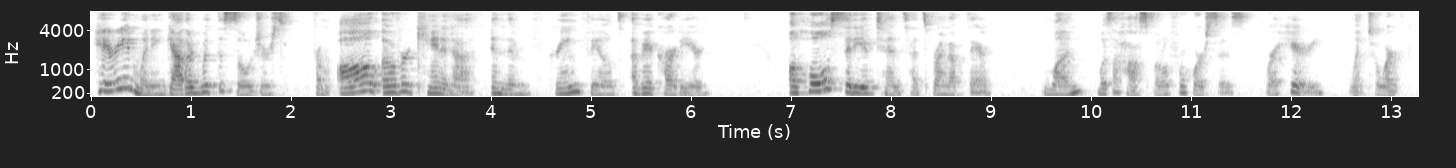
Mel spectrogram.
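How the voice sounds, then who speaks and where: A woman with a slightly low voice reads a children's story aloud. Her delivery is scripted storybook narration, expressive and ready to act out the dialogue. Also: normal speed. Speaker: storybook reader.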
